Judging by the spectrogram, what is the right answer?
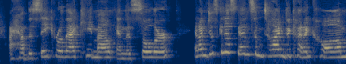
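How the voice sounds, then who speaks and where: Intonation is lively as a woman speaks in a high pitch. Her pace is moderate. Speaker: tarot card reader. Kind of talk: tarot forecast reading.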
